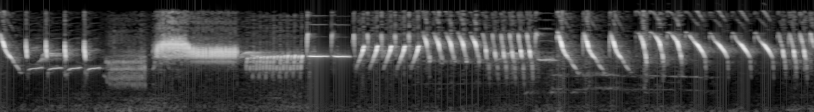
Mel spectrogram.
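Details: Lively canary singing a long rolling song meant to lure other canaries into singing: clipped downslurred whistles, a harsh buzzy note, a bright sustained buzz, then many rapid sweeping notes repeated in a steady fast trill.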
